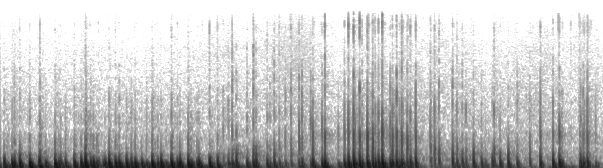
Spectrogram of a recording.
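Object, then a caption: Cork object. A cork object is tapped fast and aggressively with the fingers, producing a rapid, irregular stream of dull, low thumps. The taps are muffled and die away instantly, with a slightly brighter, busier flurry just past the middle before settling back into softer tapping.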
